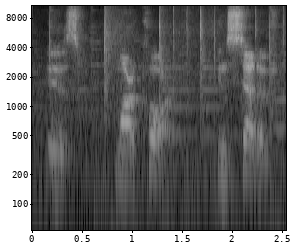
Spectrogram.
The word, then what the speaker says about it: mako: of the word has become lost the proper pronunciation is marcor instead of mako in scientific nomenclature we see the ch pairing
